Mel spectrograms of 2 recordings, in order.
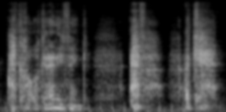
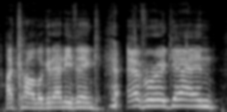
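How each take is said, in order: First: The line is softly whispered. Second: The line is shouted loudly. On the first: "he's really like whispering" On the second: "he literally screams"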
